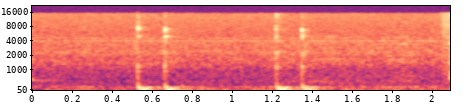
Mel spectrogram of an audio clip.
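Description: Faint computer mouse clicks, two quick pairs about three-quarters of a second apart, in near silence.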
